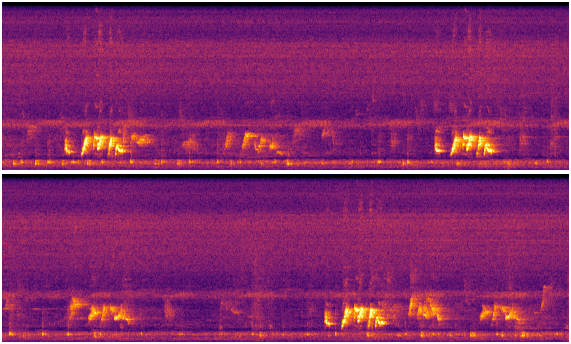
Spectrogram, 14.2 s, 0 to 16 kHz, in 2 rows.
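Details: Red-whiskered bulbul singing as a decoy during trapping, 8 April 2019, with wing-flicking and tail-wagging: rich warbled phrases repeated roughly every five seconds, shorter notes between, over an unbroken faint hum.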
